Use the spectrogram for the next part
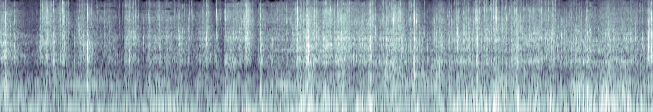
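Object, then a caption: Plastic bubble wrap sheet. A folded sheet of clear plastic bubble wrap is held close and squeezed and crinkled with both hands. A dense, continuous, bright crinkling and crackling carries on throughout, with sharper snaps scattered in and a faint low rumble underneath.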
